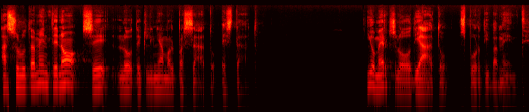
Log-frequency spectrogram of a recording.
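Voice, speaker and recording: Against a quiet background, the voice moves at a fairly slow pace, with big swings in loudness and long, frequent pauses. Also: man. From Italy. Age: 60s. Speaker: author and professor; professor. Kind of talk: book talk. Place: hall. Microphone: handheld.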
